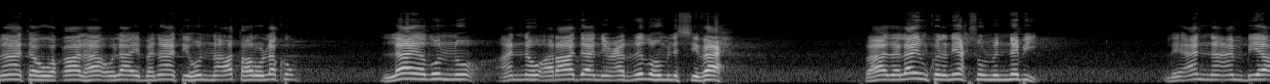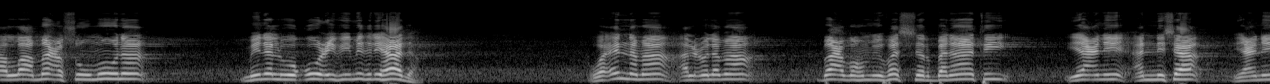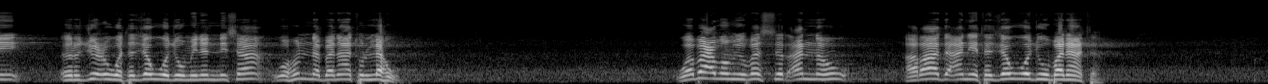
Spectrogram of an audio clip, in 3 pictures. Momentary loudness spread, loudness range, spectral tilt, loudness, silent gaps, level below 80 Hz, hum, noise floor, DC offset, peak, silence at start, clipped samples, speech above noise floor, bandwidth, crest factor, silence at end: 10 LU; 4 LU; -3.5 dB/octave; -21 LUFS; none; -56 dBFS; none; -51 dBFS; under 0.1%; -4 dBFS; 0 s; under 0.1%; 29 dB; 12.5 kHz; 20 dB; 1.6 s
